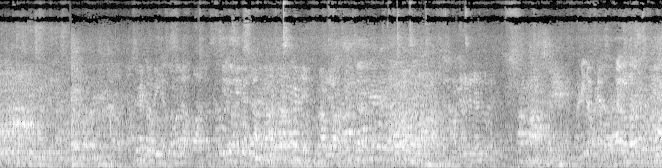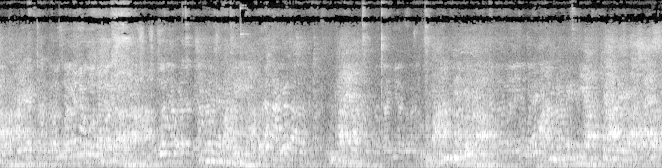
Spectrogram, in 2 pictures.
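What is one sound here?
A crowd of men chant loudly together in an echoing stairwell.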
